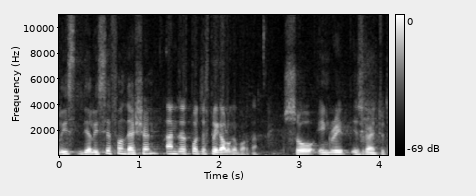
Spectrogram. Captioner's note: non-english speech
